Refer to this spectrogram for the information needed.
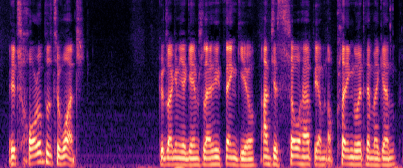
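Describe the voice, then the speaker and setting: A man's voice: mid-range voice, no echo. A young man streaming a game, giving blunt, profane commentary, laughing and answering chat. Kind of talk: casual gameplay commentary.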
